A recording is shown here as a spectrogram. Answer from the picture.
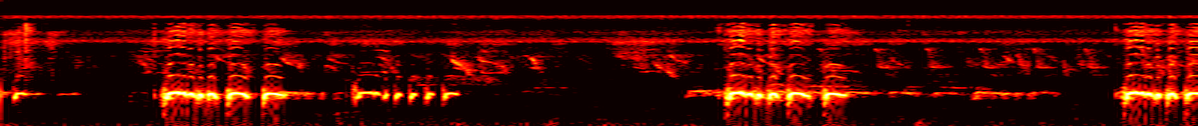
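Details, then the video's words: Loud local zebra dove calling as a lure for bird trappers: three phrases of quick rolling, trilled coos, each a burst of about five notes followed by a softer trailing series, separated by pauses of a few seconds. "perkutut lokal suara besar cocok buat para pemikat burung perkutut"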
